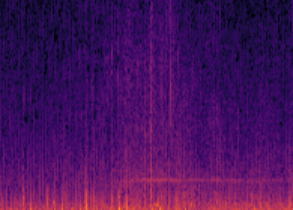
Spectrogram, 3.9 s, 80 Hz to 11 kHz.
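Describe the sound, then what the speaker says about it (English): A galloping horse, a faint, quick run of hoofbeats drumming in an irregular rhythm against background noise. "A galloping horse has only 1 foot on the ground at a time, but it can move really fast."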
